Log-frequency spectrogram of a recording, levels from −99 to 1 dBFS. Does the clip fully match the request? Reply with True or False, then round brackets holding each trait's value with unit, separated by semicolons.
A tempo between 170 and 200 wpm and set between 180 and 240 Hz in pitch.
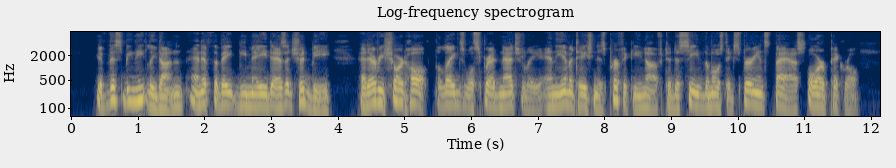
False (190 wpm; 115 Hz)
